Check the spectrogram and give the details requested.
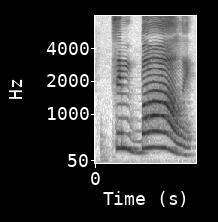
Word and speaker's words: цимбали: скільки складів у слові цимбали порахуємо промовимо разом цимбали правильно три скільки голосних звуків стільки ж і складів три А на який склад падає наголос покличемо цимбали наголос падає на другий склад діти пропоную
